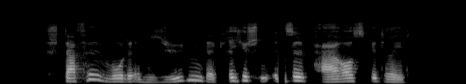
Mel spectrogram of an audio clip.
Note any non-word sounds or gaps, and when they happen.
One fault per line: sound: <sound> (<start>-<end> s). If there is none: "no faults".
sound: dropout (2.8-2.9 s)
